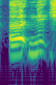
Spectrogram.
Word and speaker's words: niche: oh no invalid no niche is an alternative pronunciation i think basically that's what people some people say in the uk but uh i always say niche but i've definitely heard it niche before that's that's not particularly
